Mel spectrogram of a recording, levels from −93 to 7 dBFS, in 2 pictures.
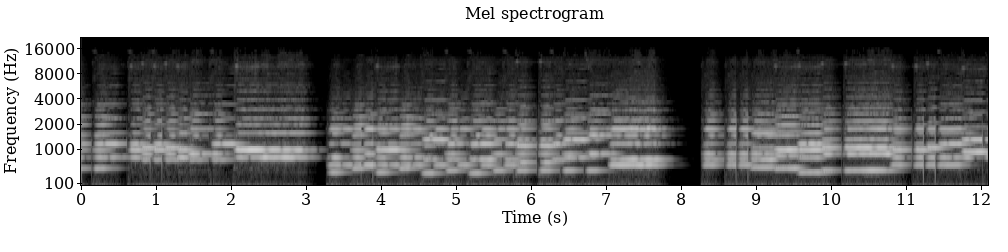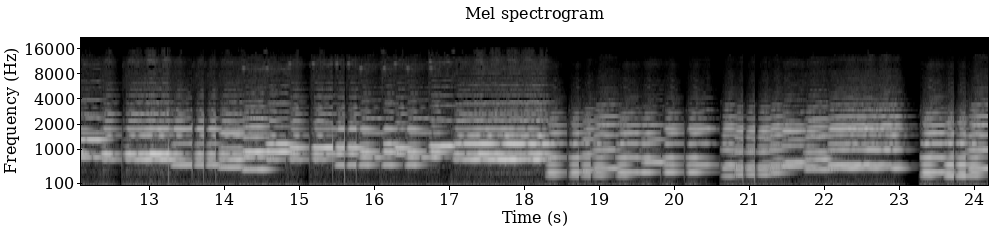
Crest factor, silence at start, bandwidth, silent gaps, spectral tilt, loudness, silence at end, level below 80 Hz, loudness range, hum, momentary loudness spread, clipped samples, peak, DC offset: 16 dB; 0 s; 14.5 kHz; 8.17-8.26 s; -2.5 dB/octave; -23 LUFS; 0 s; -62 dBFS; 4 LU; none; 9 LU; under 0.1%; -8 dBFS; 0.1%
